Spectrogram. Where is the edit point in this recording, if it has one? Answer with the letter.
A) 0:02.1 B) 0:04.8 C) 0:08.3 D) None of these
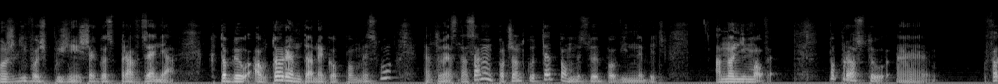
C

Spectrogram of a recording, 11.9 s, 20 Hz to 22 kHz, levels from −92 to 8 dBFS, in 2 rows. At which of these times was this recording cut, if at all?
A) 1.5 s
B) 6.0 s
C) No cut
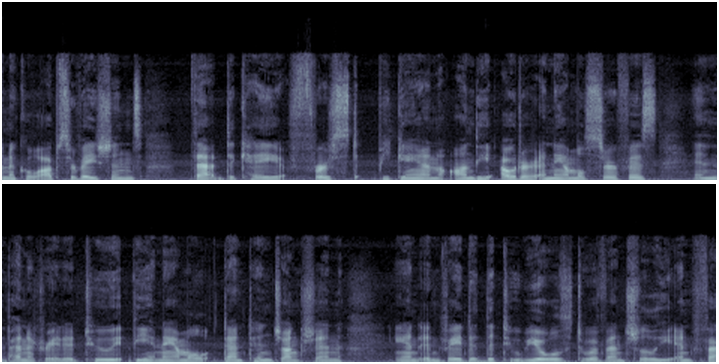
B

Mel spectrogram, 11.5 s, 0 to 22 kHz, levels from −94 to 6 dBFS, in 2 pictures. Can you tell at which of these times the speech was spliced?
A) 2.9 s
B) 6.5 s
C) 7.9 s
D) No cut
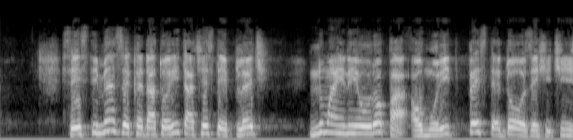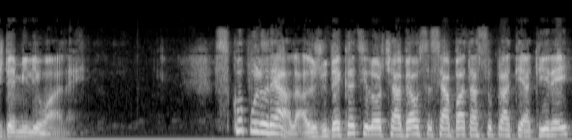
D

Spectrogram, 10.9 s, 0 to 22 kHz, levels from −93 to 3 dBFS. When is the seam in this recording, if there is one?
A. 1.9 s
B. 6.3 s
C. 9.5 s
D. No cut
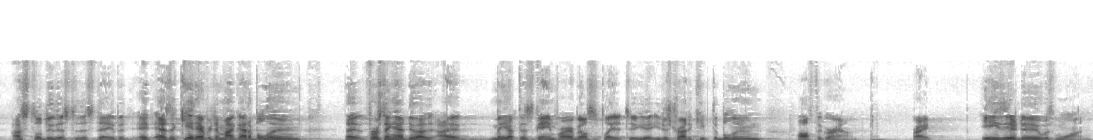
D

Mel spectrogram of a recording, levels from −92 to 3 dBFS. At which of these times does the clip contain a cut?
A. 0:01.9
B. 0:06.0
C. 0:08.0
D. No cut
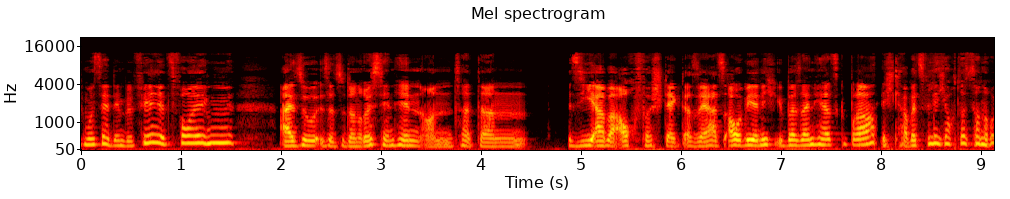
C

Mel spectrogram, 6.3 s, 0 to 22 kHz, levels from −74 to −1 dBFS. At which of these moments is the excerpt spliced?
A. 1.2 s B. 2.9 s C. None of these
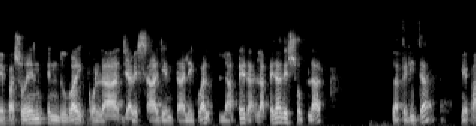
A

